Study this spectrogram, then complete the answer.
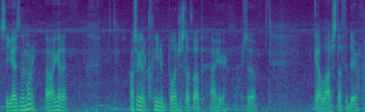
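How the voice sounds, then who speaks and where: A man's fairly low voice at a very fast pace, with long, frequent pauses, ordinary pitch variation and noticeable background noise. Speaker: car DIY youtuber. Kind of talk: work vlog narration. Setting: garage at night. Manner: soft-spoken.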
